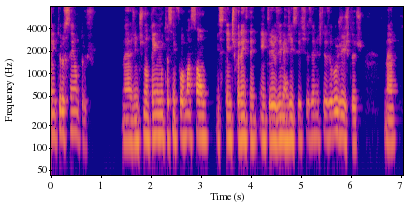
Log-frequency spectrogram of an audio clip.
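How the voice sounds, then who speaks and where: A man's voice: mid-range voice, dark tone. A man with a Brazilian Portuguese accent, a physician presenting a journal club critique, thinking aloud with frequent fillers.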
